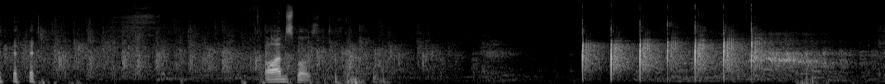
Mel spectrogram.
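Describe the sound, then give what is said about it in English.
Scattered audience applause and chatter under a speaking voice, then a run of sharp, evenly spaced hand claps, about seven in a row, ringing out clearly near the end: a hand clap of appreciation for the church in Wisconsin. “Let's give the church in Wisconsin a hand clap of appreciation.”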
